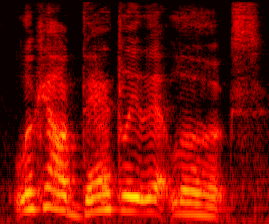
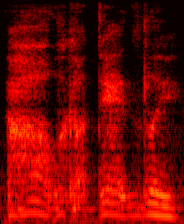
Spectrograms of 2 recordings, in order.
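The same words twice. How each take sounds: First: Said in the usual way. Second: Awed whisper at the pepper. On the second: Real, not acted. Vlogger whispering at the scary pepper. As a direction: breathe it out, voiceless and hushed. Repeats the line in awe.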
